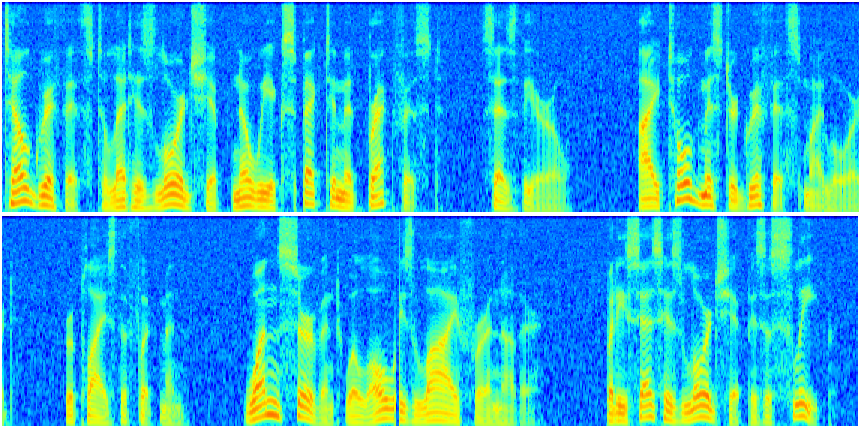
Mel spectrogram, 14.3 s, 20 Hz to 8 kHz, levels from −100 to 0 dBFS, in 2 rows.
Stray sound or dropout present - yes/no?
yes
